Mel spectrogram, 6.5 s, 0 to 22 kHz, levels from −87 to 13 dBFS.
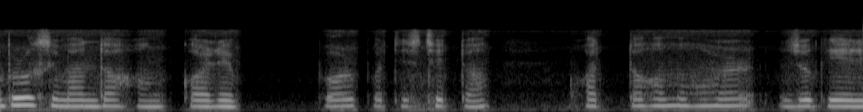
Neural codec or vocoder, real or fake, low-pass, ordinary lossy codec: none; real; 7.2 kHz; none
